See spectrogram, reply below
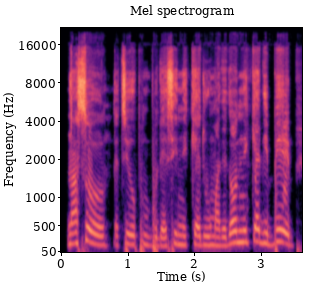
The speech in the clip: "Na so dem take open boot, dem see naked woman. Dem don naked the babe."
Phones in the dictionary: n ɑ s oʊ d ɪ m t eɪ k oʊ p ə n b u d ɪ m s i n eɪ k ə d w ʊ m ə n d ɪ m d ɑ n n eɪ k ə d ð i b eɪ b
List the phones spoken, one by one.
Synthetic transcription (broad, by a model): n ɑ s oʊ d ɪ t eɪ oʊ p ə n b u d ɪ s i n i k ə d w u m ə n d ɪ d ɑ n n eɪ k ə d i b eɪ b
